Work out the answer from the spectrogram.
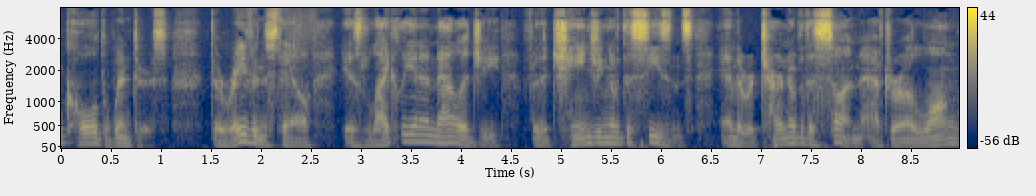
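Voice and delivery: ordinary delivery, nothing marked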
